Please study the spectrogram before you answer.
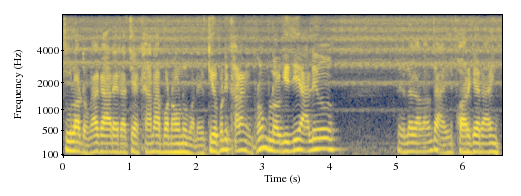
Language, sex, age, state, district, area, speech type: Nepali, male, 60+, West Bengal, Kalimpong, rural, spontaneous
